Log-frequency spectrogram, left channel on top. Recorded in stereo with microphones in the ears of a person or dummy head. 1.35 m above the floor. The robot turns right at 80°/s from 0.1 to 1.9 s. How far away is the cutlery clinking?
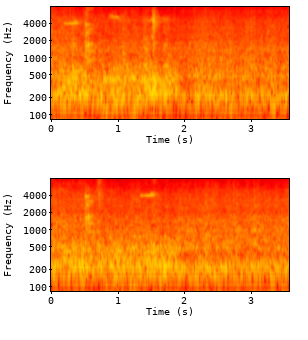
About 0.8 m.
